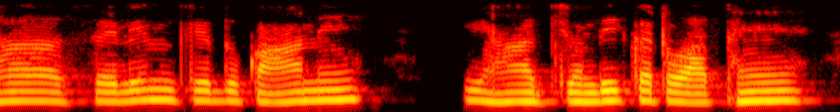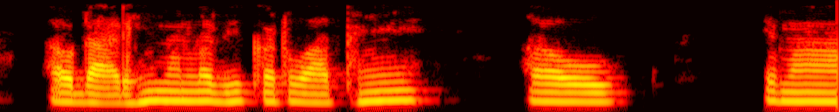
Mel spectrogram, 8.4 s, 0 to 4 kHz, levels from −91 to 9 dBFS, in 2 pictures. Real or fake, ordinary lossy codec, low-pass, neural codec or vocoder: real; AAC, 32 kbps; 3.6 kHz; none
